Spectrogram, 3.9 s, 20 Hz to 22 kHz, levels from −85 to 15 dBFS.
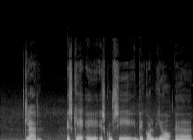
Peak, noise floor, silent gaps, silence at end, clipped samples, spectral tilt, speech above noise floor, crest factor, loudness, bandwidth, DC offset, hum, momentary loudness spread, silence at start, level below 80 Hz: -4 dBFS; -40 dBFS; none; 0 s; under 0.1%; -6 dB/octave; 20 dB; 16 dB; -21 LUFS; 13 kHz; under 0.1%; none; 4 LU; 0.3 s; -48 dBFS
